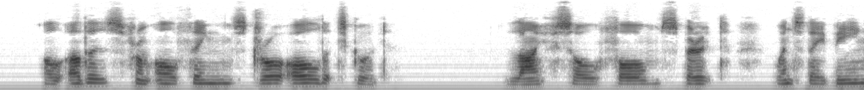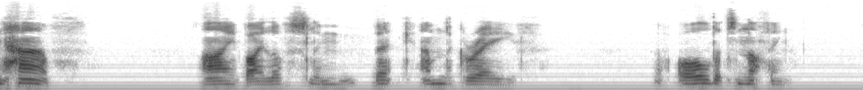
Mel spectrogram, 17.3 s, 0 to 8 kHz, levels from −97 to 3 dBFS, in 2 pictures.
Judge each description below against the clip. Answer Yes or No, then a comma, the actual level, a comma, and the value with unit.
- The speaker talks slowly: Yes, slow, 95 wpm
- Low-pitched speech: Yes, low, 110 Hz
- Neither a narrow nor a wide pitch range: No, narrow, 2.0 semitones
